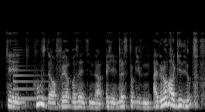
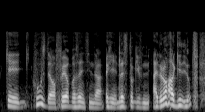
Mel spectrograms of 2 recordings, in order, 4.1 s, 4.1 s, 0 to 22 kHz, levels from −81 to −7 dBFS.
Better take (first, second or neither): second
